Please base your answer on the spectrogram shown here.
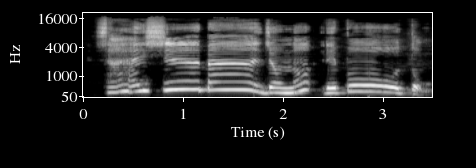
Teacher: Toma cuidado aqui nesses prolongamentos que tem nessa parte. E saishu, né? Shu é prolongado. Ba de bajon.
